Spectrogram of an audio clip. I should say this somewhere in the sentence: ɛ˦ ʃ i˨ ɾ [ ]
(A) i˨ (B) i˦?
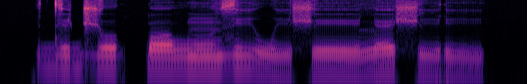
A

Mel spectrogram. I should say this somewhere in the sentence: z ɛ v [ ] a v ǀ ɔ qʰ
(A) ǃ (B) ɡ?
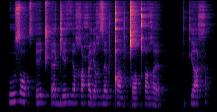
A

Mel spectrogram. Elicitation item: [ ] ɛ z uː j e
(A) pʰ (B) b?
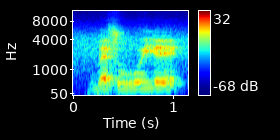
B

